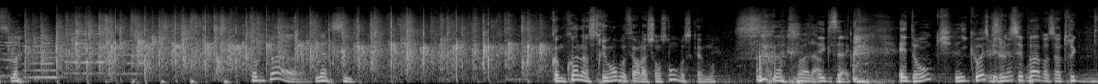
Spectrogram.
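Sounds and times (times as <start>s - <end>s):
applause: 0.0s - 5.7s
speech: 0.1s - 0.4s, 2.5s - 3.7s, 5.5s - 10.9s
laughter: 1.0s - 2.6s, 7.6s - 8.1s.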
